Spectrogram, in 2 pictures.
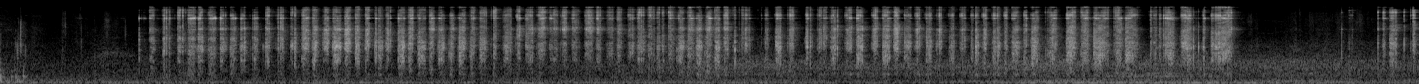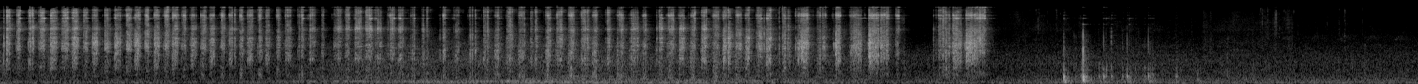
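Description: An abrading stone rubbed quickly back and forth along the edge of a Texas tab flint preform, grinding the edge to prepare it for pressure flaking. The grinding runs in two long spells with a short pause about twelve seconds in, and after a brief last burst it stops a few seconds before the end.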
